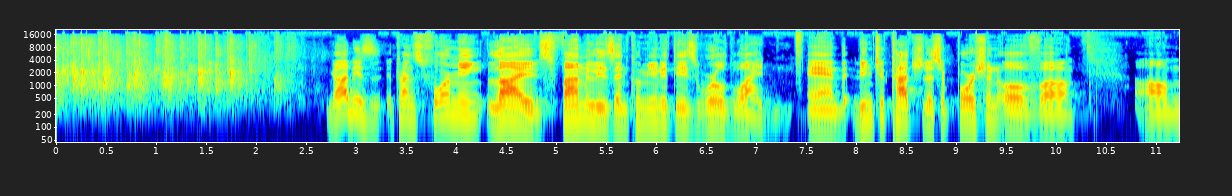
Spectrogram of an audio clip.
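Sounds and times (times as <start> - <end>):
church congregation applauding: 0.0 - 2.7
speech: 2.7 - 11.2.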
